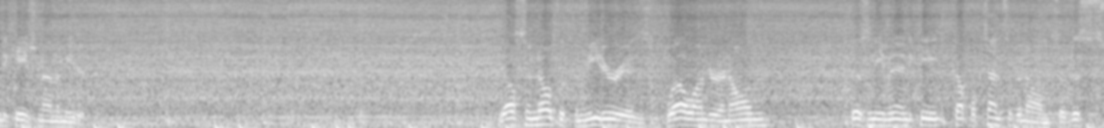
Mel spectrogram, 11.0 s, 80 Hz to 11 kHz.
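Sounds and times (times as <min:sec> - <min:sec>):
heat gun blowing air: 0:00.0 - 0:11.0.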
